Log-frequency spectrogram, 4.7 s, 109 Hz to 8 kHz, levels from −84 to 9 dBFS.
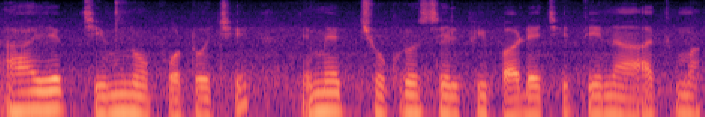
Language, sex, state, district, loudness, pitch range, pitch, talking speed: Gujarati, male, Gujarat, Gandhinagar, -17 LUFS, 115-130 Hz, 120 Hz, 180 wpm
